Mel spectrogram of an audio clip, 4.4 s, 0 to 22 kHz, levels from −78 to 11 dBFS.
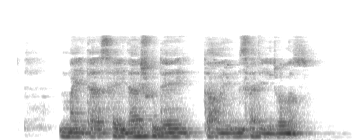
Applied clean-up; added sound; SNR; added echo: none; none; none; reverberation time 1.0 s.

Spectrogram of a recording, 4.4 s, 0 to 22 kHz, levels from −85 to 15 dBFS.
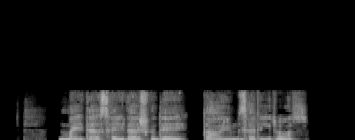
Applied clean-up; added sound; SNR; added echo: none; none; none; none.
